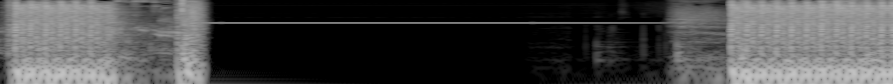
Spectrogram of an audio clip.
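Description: A high steady ringing tone sounds after a blast.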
